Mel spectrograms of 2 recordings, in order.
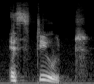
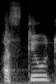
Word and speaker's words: astute: जैसे यहाँ पर एक वर्ड है एस्ट्यूट, कई बार इसे अस्ट्यूट भी प्रोनाउंस कर दिया जाता है।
